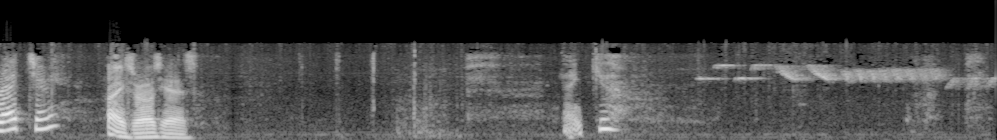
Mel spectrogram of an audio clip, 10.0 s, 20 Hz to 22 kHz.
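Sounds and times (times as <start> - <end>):
speech: 0.0 - 2.1, 5.7 - 6.4
small songbird chirping: 6.8 - 9.9.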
